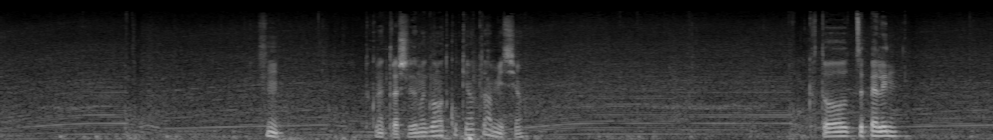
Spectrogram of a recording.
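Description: A car engine hums steadily, its pitch rising and dropping as it changes gear.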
